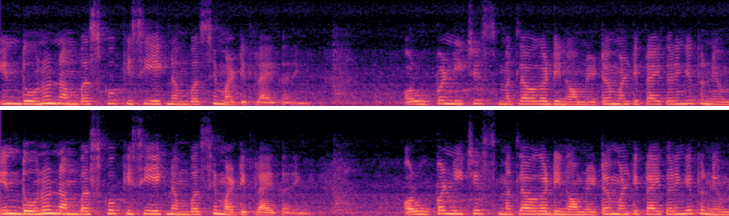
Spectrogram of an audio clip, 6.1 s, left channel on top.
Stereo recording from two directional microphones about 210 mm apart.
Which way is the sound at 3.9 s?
25° right (ahead or behind).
